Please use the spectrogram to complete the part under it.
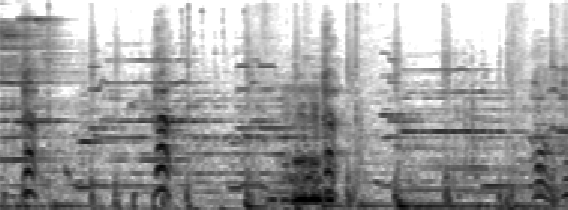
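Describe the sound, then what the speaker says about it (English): Clip-clop hooves of a blue horse trotting in The Legend of Zelda: Breath of the Wild, a steady rhythmic gait with occasional snorts, set against game music and ambient sound. "You're a blue horse, which is weird"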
